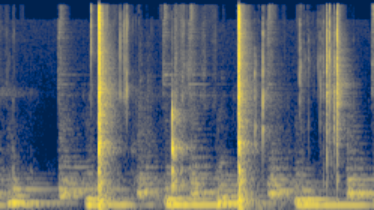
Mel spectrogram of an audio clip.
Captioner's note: knife smashing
